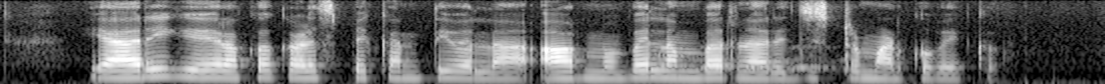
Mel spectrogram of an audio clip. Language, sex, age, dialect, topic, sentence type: Kannada, female, 18-24, Northeastern, banking, statement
